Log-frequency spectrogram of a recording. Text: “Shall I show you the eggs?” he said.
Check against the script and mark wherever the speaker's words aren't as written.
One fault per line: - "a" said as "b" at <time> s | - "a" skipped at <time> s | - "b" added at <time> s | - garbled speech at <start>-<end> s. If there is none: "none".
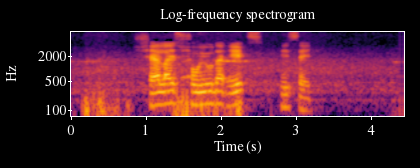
none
